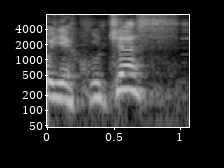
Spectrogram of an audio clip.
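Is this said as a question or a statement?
question. The voice rises at the end, like a question. The listener is being asked whether they are listening. "Cuando yo dije, ¿escuchas?"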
